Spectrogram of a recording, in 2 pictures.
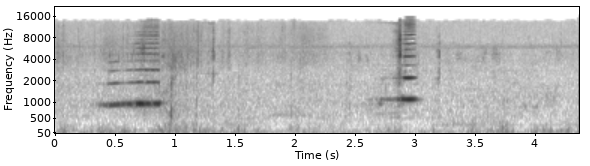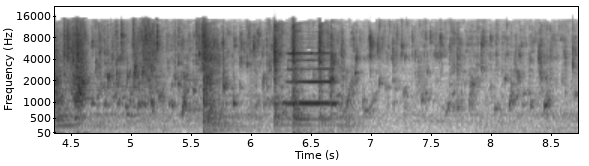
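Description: Wooden well windlass and chain giving a few short squeaks as the crank turns. Then, from about four seconds in, a sudden loud splashing and sloshing as the bucket drops into the well water and fills, with one more squeak partway through.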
